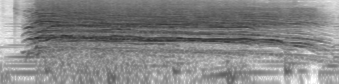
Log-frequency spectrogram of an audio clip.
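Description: A group of children cheering together, a celebratory 'yay'. It swells up just after the start, holds loud for about three seconds and fades away near the end.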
